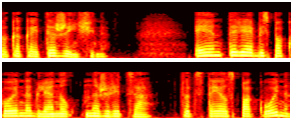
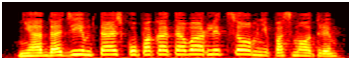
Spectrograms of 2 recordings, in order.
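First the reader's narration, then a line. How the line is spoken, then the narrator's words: Crowd shouting. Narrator (Russian): кричали из толпы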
